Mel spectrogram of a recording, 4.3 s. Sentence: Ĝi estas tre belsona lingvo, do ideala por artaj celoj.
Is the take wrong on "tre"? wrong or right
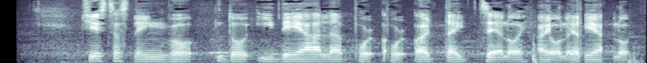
wrong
